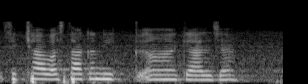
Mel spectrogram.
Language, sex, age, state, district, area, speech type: Maithili, female, 18-30, Bihar, Saharsa, urban, spontaneous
